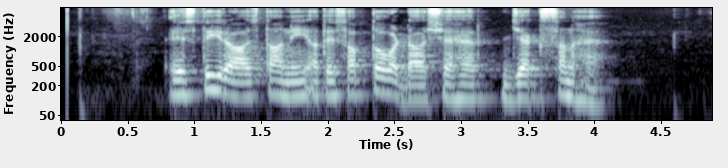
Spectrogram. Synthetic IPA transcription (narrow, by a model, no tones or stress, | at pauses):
ɪsd̪iːɾaːd͡ʒd̪ʱaːniːʔə̰t̪eːsəb̚t̪õːʋəɖːaːʃɛɦəɾd͡ʒɛːksənɦɛː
